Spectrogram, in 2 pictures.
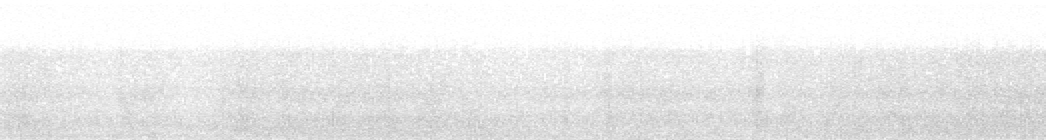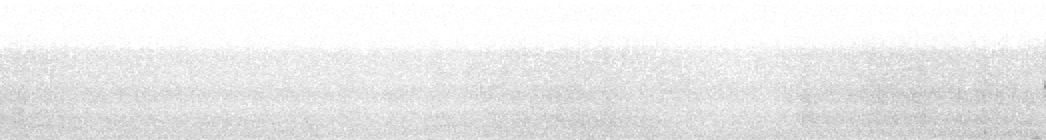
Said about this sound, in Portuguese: Ouça as ondas que vêm e que vão. respiração nas ondas do mar.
